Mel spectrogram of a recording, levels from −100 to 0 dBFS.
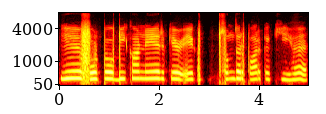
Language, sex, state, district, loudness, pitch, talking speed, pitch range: Hindi, male, Rajasthan, Bikaner, -16 LUFS, 270 Hz, 110 wpm, 255-280 Hz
